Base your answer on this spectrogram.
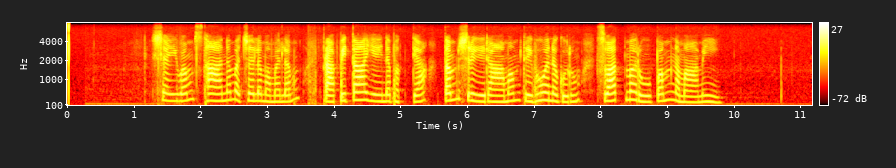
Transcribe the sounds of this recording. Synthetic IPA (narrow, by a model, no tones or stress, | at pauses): ʃɐjʋɐmst̪ʰaːnɐmɐt͡ʃɐlɐmɐmɐlɐmpɾaːpit̪aːjeːnɐbʱɐkt̪jaː | t̪ɐmʃɾiːɾaːmɐmt̪ɾibʱuʋɐnɐɡuɾumsʋaːt̪mɐɾuːpɐmnɐmaːmi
